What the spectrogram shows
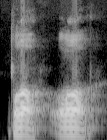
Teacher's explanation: Ujung lidah tapi menyentuh langit-langit bagian agak dalam.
